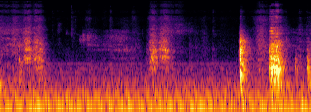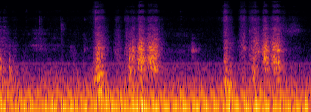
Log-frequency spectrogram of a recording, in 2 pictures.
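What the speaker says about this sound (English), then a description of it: "So I'm just going to cut cubes out of this old bread." Knife sawing cubes from an old loaf of partially frozen bread, making faint, close, rasping scrapes in uneven strokes, with a couple of sharper crunches midway.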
